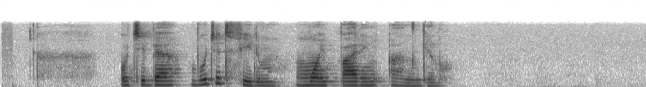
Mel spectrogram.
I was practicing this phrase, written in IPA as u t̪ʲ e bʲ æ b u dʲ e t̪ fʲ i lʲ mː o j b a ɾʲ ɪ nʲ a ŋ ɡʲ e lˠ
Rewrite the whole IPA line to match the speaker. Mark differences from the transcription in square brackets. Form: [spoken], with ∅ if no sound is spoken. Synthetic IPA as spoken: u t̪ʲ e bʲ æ b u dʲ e t̪ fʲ i lʲ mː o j [p] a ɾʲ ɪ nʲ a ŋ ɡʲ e lˠ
